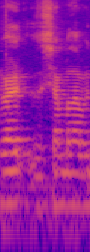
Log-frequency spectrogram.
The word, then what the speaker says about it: Shyamalan: Written and directed, her debut film, written by Isana Shyamalan, I believe Shyamalan Ding Dong, that's how you say her name.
